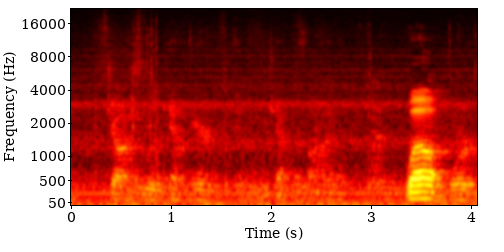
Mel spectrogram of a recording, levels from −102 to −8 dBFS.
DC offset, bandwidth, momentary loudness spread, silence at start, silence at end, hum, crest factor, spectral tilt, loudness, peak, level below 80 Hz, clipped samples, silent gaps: under 0.1%; 15 kHz; 26 LU; 0 s; 0 s; none; 20 dB; -6.5 dB/octave; -31 LUFS; -16 dBFS; -56 dBFS; under 0.1%; none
